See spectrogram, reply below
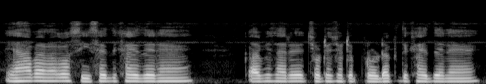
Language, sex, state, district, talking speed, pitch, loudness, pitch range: Hindi, male, Uttar Pradesh, Lalitpur, 220 wpm, 145 Hz, -15 LUFS, 145-150 Hz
